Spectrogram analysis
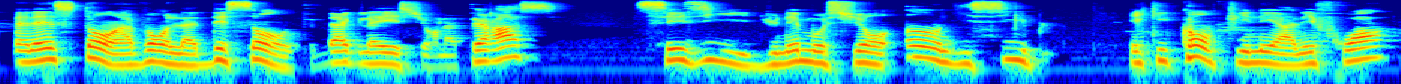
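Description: An audiobook narrator reading a classic novel in a measured, deliberate way. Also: mid-range voice, dull audio. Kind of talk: scripted literary narration.

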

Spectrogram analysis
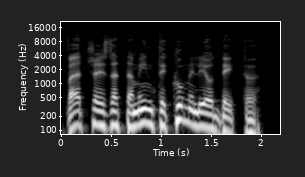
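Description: A man voicing a commanding, sharp detective. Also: medium pitch, animated, normal speed, no echo, studio quality, lightly acted. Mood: commanding, urgent. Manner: commanding, urgent.

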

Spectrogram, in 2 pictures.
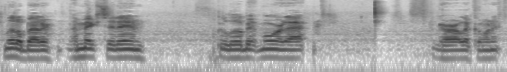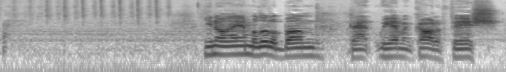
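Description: Relaxed, chatty man camping on a boat. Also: mid-range voice, normal speed, long pauses, slight background noise. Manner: relaxed, chatty, many "uh" fillers. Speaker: outdoor vlogger. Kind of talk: casual camping vlog talk. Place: enclosed pontoon boat on the water, outdoors.

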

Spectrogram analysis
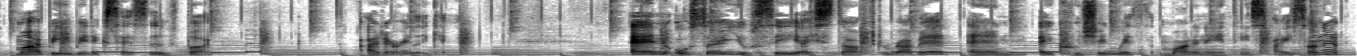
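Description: A young woman with a lisp and slushy s sounds, narrating her daily routine in a chatty, informal vlog voice-over. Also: on the low side. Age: young adult. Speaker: vlogger. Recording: background music. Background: music.

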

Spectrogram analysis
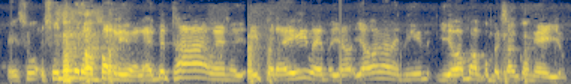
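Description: A middle-aged man with a Venezuelan Spanish accent hosting a live video interview, lively and stammering as he talks. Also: high-pitched, husky. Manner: lively, gestures a lot, stammers and repeats words. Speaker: host. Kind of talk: casual live-stream interview. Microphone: webcam on a video call. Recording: dull lo-fi video call.

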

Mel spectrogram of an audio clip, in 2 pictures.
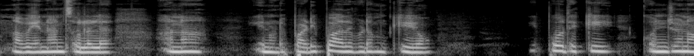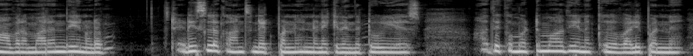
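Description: A woman's voice: high voice, dark tone. A woman as Pinky, a pleading young girl. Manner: pleading, emotional, mixing English words. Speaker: channel creator voicing the lead. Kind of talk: amateur drama acting.

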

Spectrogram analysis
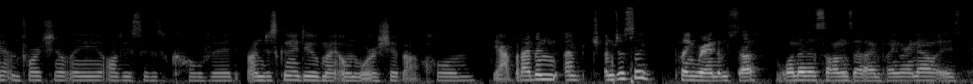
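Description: A woman's voice: fairly low pitch, slight background noise. A young woman vlogging casually from her bedroom while sick, with a stuffed-up nose and a rambling, filler-heavy way of talking. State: congested from a cold. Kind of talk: casual vlog chat. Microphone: camera mic in a bedroom. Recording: guitar music behind the voice.

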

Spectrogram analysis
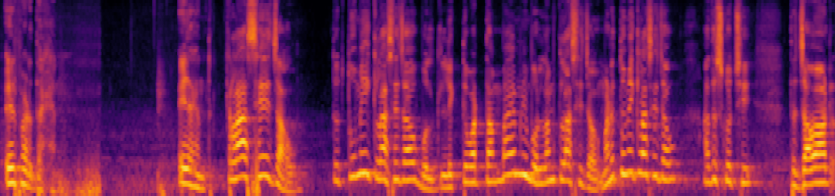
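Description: A man teaching an Arabic lesson, saying phrases slowly and repeating them before explaining each one in everyday speech. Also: high-pitched. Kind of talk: classroom lesson.

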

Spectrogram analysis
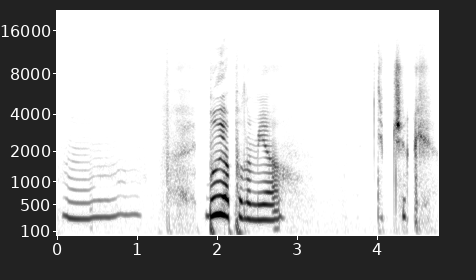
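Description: A woman's voice: sits high, steady tone, drawn-out words. A woman giving casual, slangy gameplay commentary to her viewers, with sudden frustrated outbursts. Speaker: gaming channel host.

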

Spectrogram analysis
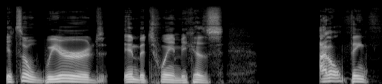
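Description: A man's voice: mid-range voice, measured pace, dry recording, studio quality. A man in his fifties hosting a podcast interview, rambling and casual, swearing and poking fun at himself. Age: 50s. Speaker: podcast host.

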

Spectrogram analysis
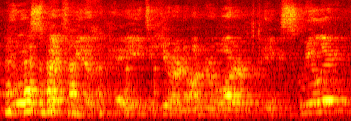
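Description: A stage performer playing a prim, easily offended gentleman who sounds indignant, fussy and flustered. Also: mid-range voice, expressive, moderate pace, natural voice. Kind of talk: high school stage play. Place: school auditorium stage. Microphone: far camera. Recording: echoey hall from far off.

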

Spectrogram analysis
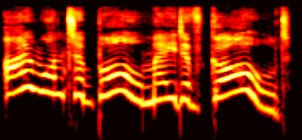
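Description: A woman voicing a spoiled young princess from a storybook, with a high, petulant, demanding voice, read slowly. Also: sing-song, no room sound, studio quality, heavily acted.

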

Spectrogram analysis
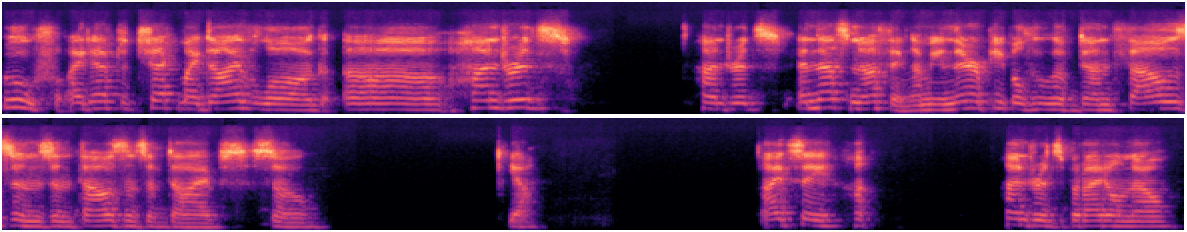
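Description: An older woman scientist answering questions in a relaxed, rambling way over a video call. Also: on the low side, a little slow, pauses often, low-quality recording. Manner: chatty, rambling, self-correcting. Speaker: guest speaker, cave diving scientist.

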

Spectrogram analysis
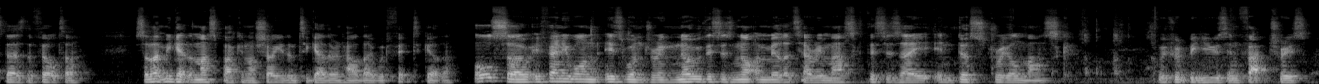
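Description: A man's voice: on the low side, a bit bright. Man talking through a cloth mask. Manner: chatty, hesitant, trails off with fillers. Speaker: gas mask reviewer. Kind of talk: casual unboxing review. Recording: echoey room.

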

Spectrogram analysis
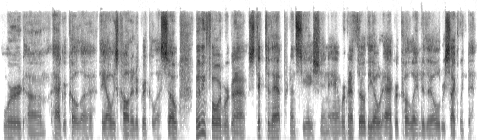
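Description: A man's voice: mid-range voice, fairly bright tone, no room sound, low-quality recording. A man, a university librarian, giving a chatty workshop presentation over a video call from his home office, with frequent ums and uhs.

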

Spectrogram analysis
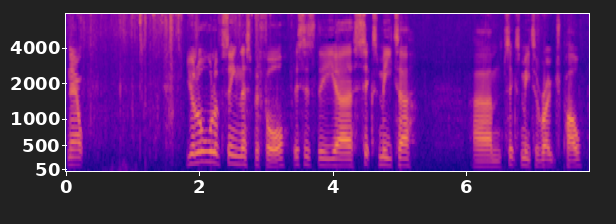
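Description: A hobby vlogger in his thirties talks casually and a bit hesitantly to a handheld camera held at arm's length in open countryside, rambling through explanations. His mid-range, slightly mellow voice moves slowly with long pauses, and the recording is dry.

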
